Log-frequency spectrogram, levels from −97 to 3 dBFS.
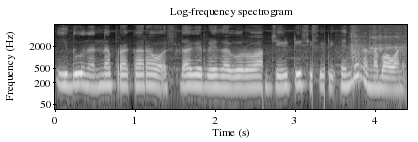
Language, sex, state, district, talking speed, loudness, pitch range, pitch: Kannada, male, Karnataka, Gulbarga, 135 wpm, -19 LUFS, 150-165 Hz, 160 Hz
